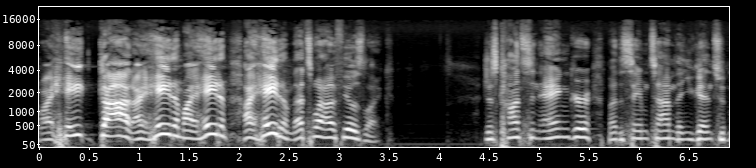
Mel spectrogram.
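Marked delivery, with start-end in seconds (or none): 0.0-2.5 higher, louder furious repeated hate; hateful rage. Acted. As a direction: spit out hatred at God. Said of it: "you're thinking to yourself".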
